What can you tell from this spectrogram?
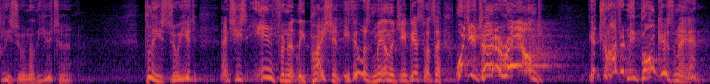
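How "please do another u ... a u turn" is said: put-on calm English accent. Imitating the car's GPS lady repeating directions, in a patient English-accent GPS voice. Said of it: "She's got an English accent".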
